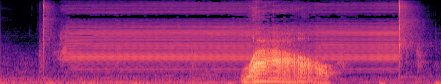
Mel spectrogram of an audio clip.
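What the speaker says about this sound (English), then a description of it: "Let's listen to the other clippers. Look at this one. This is a black clipper." A black electric barber hair clipper switches on and hums with a steady bright buzz, then switches off with a click; a person exclaims briefly over it midway.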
